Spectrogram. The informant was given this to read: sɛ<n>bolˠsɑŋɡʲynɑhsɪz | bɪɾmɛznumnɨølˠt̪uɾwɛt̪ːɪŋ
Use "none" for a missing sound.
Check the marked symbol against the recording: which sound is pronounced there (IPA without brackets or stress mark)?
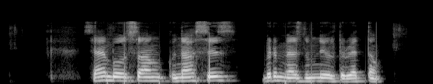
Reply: n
